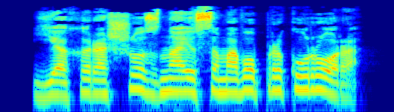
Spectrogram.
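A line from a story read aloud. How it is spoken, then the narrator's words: Loud. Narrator (Russian): громко сказал Джим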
